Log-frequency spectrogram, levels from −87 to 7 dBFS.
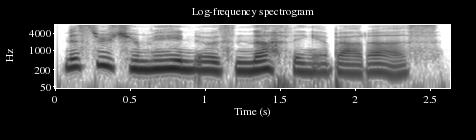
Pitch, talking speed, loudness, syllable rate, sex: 195 Hz, 135 wpm, -16 LUFS, 3.9 syllables/s, female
